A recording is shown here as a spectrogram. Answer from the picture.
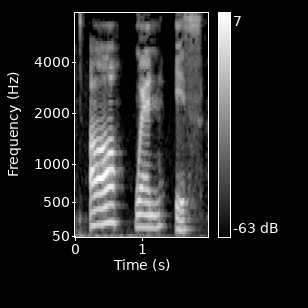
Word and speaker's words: Awenydd: Awenith. Awen is. Oh, I completely didn't have It's Welsh. Uh, which is the old British language. Um, so double D is sounded like th.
